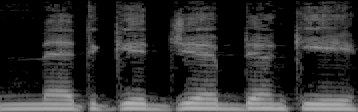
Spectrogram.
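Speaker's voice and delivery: put-on Scottish ogre voice. Pitching a comedy bit scolding the dog, in Shrek voice. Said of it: "you do the voice".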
